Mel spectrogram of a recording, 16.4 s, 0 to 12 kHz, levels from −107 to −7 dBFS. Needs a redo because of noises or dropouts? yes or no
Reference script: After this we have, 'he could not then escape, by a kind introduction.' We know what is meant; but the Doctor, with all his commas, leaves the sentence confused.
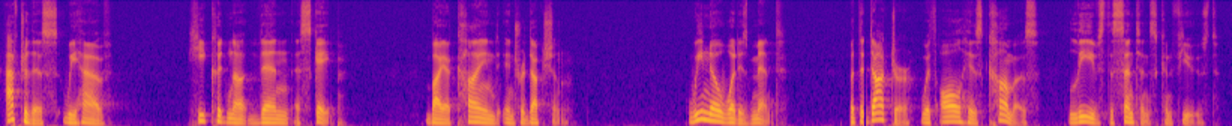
yes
